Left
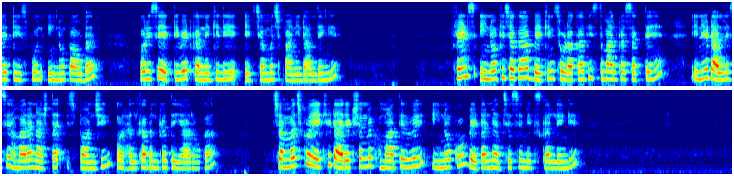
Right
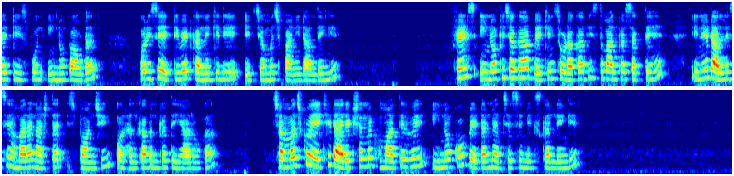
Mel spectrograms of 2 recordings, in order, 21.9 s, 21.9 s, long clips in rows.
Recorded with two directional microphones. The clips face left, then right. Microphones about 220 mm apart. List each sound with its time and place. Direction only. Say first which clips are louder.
0.0 s a woman's voice: left 7 dB; 30° left (ahead or behind)
6.7 s a woman's voice: left 5 dB; 30° left (ahead or behind)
